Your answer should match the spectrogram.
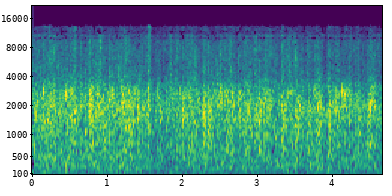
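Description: Steady, loud applause from an audience at an event hosted by the Center for Practical Bioethics and the Kansas City University of Medicine and Biosciences on Independence Avenue, a dense crackle of many hands clapping at once that holds evenly for several seconds without voices rising above it.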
